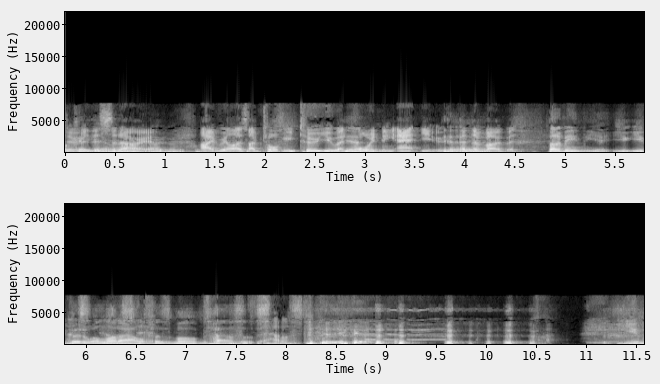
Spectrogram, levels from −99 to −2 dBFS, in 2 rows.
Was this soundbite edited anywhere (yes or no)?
no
